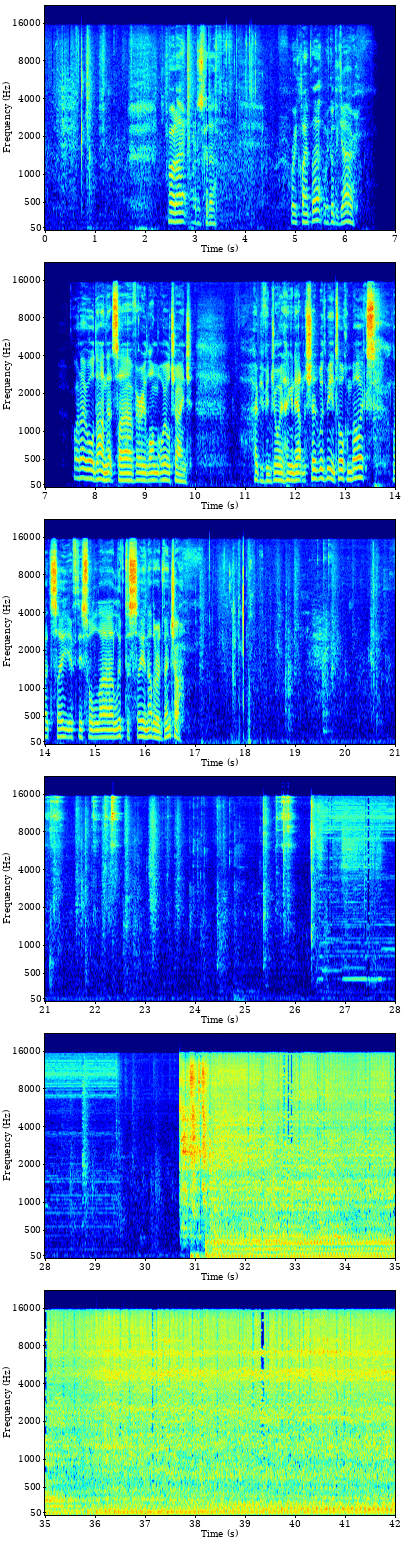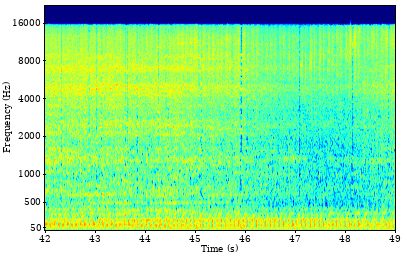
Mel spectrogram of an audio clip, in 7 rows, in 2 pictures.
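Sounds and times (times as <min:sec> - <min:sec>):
motorcycle engine idling: 0:31.2 - 0:49.0.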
